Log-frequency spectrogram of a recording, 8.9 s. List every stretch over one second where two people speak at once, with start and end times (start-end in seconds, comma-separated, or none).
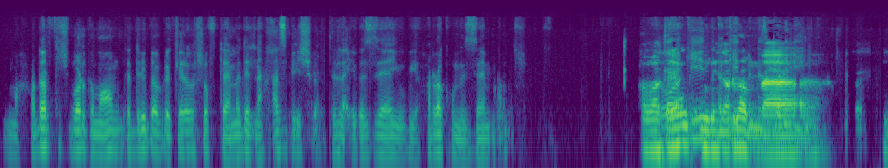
6.5-8.2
